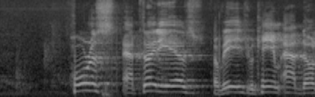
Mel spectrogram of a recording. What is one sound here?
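An elderly man reads aloud slowly into a microphone, heard through loudspeakers in an echoing hall.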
